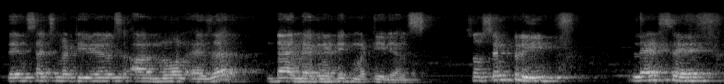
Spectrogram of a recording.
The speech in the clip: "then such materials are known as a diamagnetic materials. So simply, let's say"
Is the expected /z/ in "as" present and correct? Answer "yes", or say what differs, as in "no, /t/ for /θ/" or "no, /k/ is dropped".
yes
